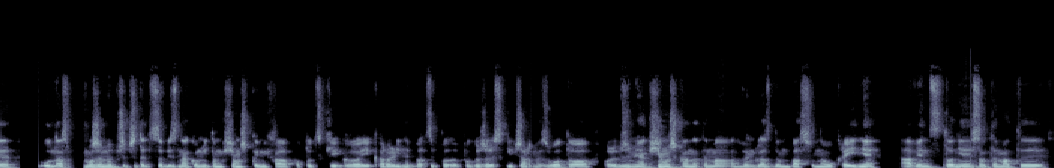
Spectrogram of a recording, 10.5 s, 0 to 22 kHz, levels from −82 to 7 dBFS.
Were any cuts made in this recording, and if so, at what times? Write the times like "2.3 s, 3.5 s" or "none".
6.0 s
